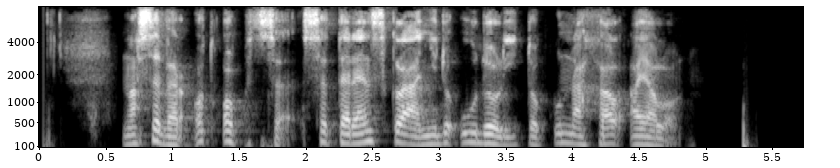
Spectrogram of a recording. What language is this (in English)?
Czech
